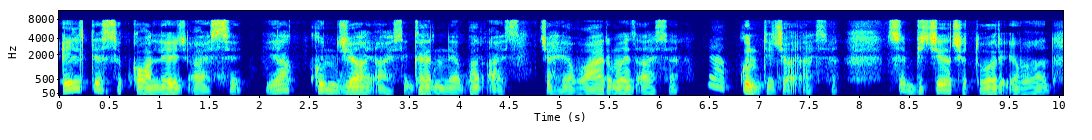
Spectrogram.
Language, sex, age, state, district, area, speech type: Kashmiri, male, 30-45, Jammu and Kashmir, Baramulla, rural, spontaneous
